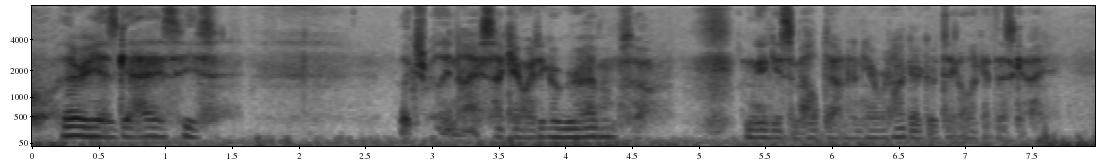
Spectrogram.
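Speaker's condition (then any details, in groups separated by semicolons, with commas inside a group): No condition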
